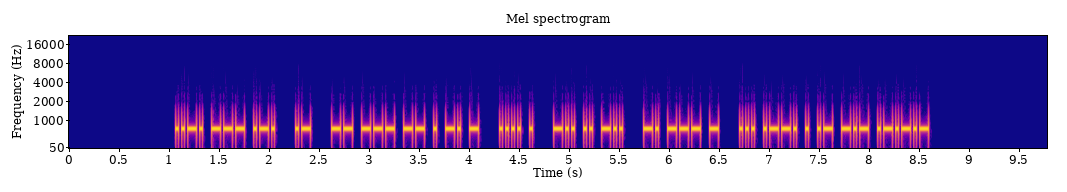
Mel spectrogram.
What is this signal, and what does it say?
Morse code, heard as a keyed tone, about 40 wpm, 700 Hz. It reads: FOR A MOMENT HE DID NOT SPEAK.
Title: Sentences from Top 1100 Words 40wpm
